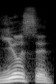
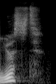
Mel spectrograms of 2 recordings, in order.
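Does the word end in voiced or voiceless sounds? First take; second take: voiced; voiceless. First: It ends with a buzzing z and d sound. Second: It ends with a hissing s and t sound. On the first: The word is used as a main verb. "기본 동사 쓸 땐 used 해야 돼. 끝까지" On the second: The word is part of the phrase used to. "이때는 used"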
